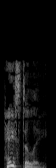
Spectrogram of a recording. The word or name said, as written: hastily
